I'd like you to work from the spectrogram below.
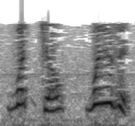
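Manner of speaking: high, concerned questioning; soft demand. A narrator's reading. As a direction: press a hurt friend anxiously. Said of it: "Mindy demanded softly".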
